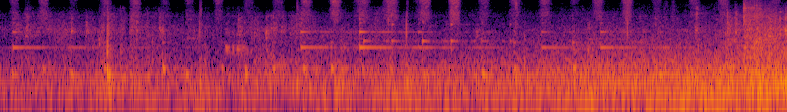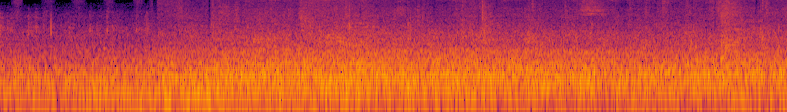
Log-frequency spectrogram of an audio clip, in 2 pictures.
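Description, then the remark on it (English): An L train rumbles along the tracks with a rhythmic clickety-clack, the broad rushing roar growing steadily louder as it passes, with no voices present. “So I guess we commandeered the train.”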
